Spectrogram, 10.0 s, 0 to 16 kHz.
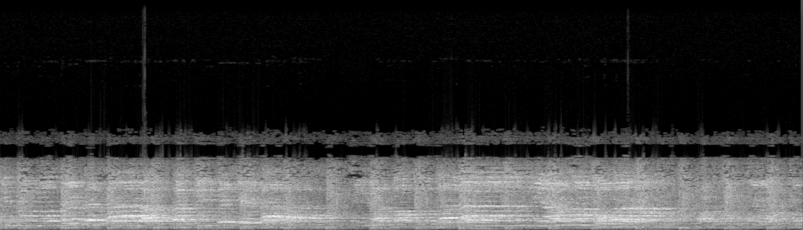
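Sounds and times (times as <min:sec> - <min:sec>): congregation singing: 0:00.0 - 0:10.0
praise band playing: 0:00.0 - 0:10.0.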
